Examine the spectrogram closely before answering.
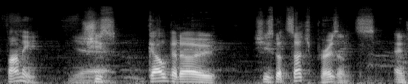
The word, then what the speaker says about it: Gal Gadot: should just add two that her name is pronounced gal gadot and really it throws apparently it throws me every time because i always want to say gal gadot as well because it sounds way cooler gal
